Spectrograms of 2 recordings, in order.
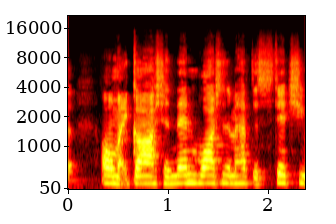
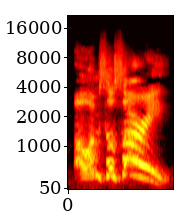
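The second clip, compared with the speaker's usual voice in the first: quoting his wife's startled apology, much higher; imitating wife, high apology; 12 semitones higher than usual. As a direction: echo her surprised little apology up high. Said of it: "All I heard was her go".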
